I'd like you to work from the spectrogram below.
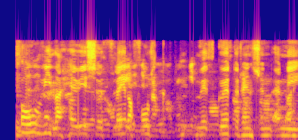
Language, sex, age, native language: Icelandic, male, 13, Icelandic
